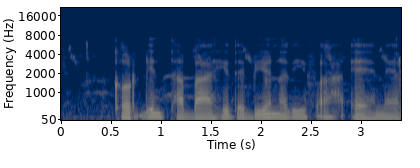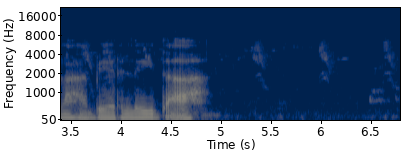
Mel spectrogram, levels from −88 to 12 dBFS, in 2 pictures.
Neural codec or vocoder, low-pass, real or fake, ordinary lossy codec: none; 7.2 kHz; real; Opus, 24 kbps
